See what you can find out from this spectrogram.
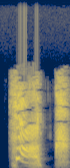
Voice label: irate japanese girl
